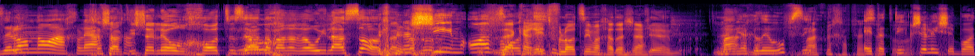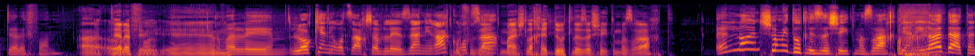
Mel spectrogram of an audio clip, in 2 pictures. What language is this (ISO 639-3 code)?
heb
